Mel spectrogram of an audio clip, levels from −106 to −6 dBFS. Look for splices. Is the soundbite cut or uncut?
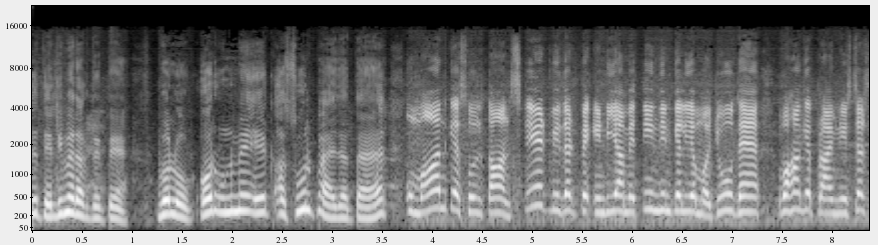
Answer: cut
